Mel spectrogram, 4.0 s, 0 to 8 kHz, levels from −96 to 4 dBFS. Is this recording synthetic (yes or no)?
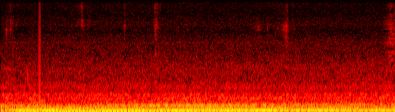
no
